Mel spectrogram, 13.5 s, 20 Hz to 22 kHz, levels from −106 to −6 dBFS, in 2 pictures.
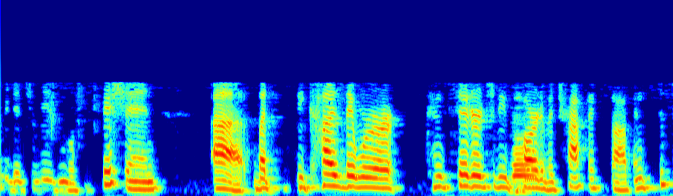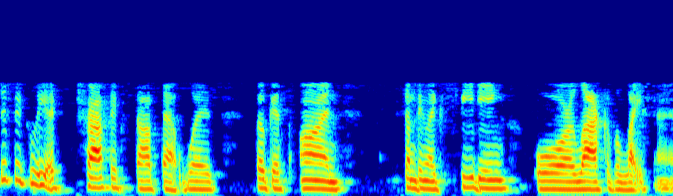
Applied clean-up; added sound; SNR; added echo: classical method Wiener filter.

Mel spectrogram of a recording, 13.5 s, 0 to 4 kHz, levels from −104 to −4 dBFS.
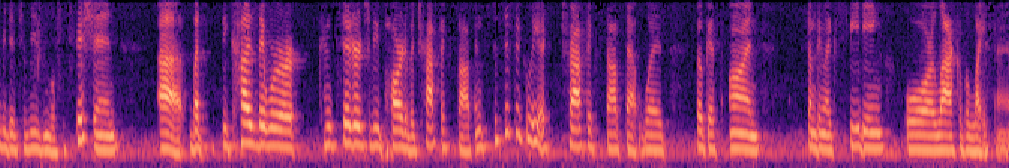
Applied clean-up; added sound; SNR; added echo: none; none; none; none.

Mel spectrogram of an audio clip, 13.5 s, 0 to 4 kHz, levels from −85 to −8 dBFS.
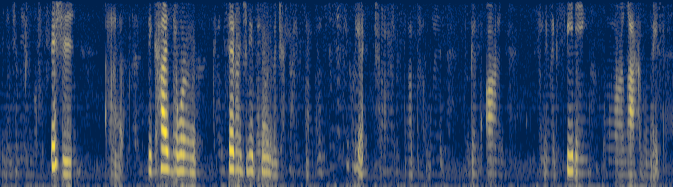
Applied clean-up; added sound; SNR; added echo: neural separator model SepFormer WHAM!.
